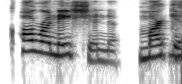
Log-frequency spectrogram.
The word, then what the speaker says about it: Coronation Market: Oh, the It wasn't until carnation. I went and I saw the sign. I said, that's not carnation, it's coronation market.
